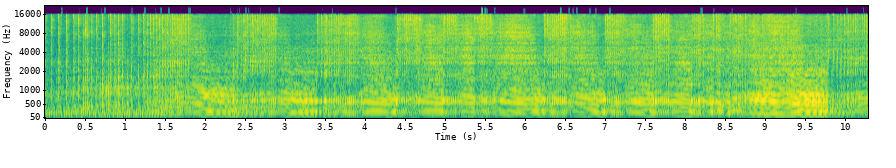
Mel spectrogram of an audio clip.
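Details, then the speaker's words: Yamaha YSR50 two-stroke after fixing its problem (new stator being ordered, flywheel already swapped), idle tuned: crisp buzzy engine blipped up and down repeatedly, picking up cleanly and settling back each time; running healthy. "all right let's attempt to start it up I think we've got tuned up pretty good on the idols pretty good see here"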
